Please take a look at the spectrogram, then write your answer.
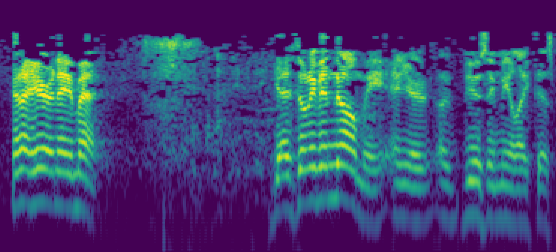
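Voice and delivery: ordinary delivery

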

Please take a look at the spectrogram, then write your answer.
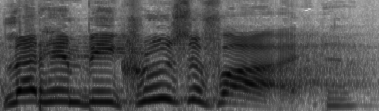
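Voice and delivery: high, loud insistent call; the mob calls for his death; crowd demanding. Acted.

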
